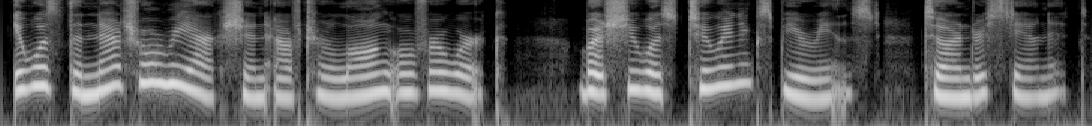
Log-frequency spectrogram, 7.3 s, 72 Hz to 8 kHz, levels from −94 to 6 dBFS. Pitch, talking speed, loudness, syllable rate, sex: 260 Hz, 130 wpm, -17 LUFS, 4.5 syllables/s, female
